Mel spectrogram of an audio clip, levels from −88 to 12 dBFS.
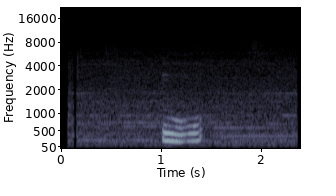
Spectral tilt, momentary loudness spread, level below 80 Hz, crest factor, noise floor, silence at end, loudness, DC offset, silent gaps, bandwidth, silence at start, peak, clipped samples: -8.5 dB/octave; 22 LU; -80 dBFS; 18 dB; -51 dBFS; 0.05 s; -31 LUFS; under 0.1%; none; 8 kHz; 0.1 s; -18 dBFS; under 0.1%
